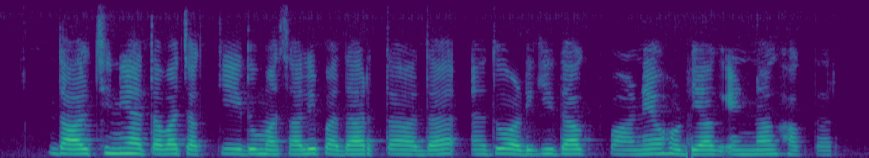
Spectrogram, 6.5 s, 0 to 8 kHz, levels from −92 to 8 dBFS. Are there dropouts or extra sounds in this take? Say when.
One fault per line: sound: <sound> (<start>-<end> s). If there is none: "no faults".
sound: dropout (5.1-5.2 s)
